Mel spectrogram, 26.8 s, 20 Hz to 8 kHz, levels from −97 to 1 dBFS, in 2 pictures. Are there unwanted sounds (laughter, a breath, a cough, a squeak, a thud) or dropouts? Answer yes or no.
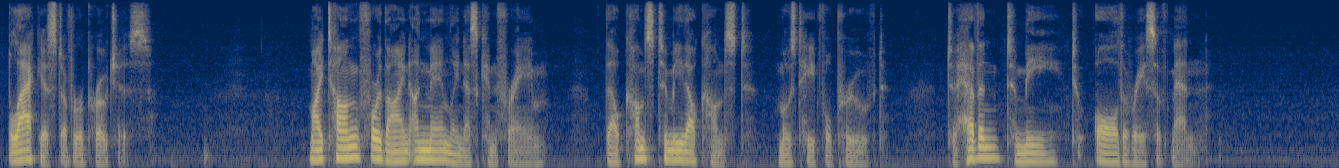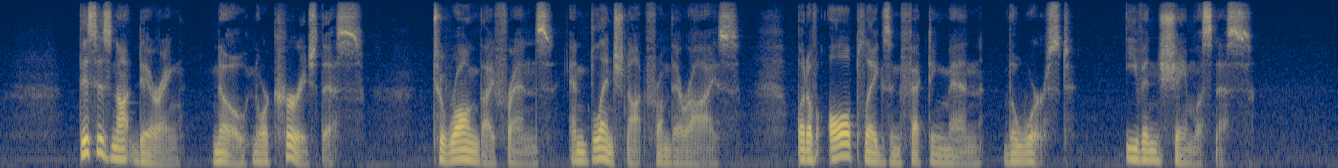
no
